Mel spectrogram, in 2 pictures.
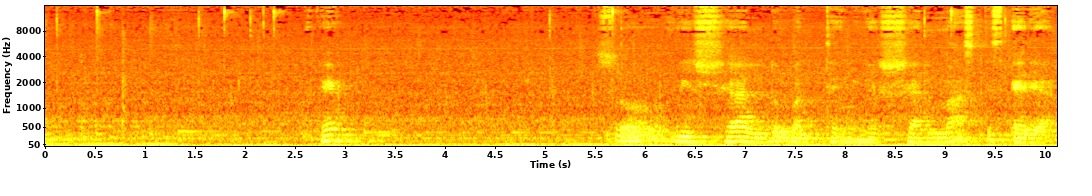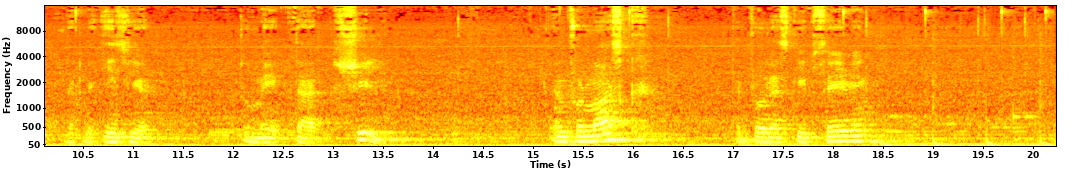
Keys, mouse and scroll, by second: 0.5 middle click, 1.8 shift+middle click, 2.3 middle click, 5.3-5.7 scroll up 3, 5.7 middle click, 9.1 middle click, 9.9-10.3 scroll up 1, 10.5 middle click, 15.2 m, 16.0 middle click, 17.3 ctrl+s, 17.6-18.1 scroll up 1, 18.1 middle click, 18.6-19.1 scroll down 3, 18.9 middle click, 19.7 shift+middle click, 20.1 middle click.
